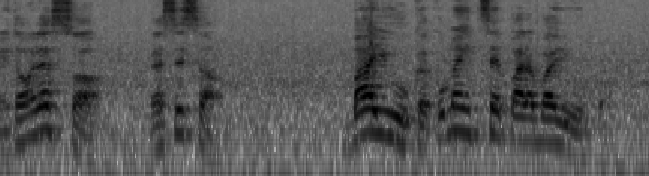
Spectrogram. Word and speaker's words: baiuca: A mais forte, a sílaba tônica, está na penúltima, que é o U.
